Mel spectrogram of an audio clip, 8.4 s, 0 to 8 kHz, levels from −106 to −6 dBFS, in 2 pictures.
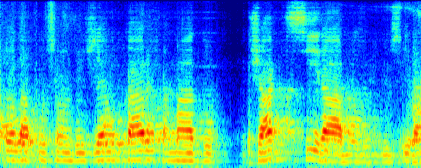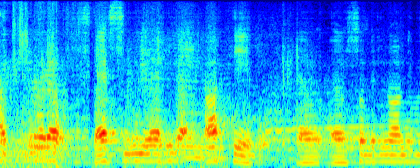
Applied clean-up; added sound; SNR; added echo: neural separator model SepFormer DNS4.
